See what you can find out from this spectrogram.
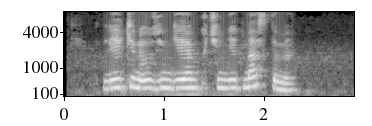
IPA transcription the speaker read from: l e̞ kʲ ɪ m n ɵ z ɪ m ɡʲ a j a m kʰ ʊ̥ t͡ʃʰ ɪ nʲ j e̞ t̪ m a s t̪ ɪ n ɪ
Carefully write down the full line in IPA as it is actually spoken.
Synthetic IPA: l e̞ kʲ ɪ n ɵ z ɪ ŋ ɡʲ a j a m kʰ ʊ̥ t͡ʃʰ ɪ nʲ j e̞ t̪ m a s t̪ ɪ m ɪ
